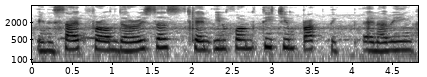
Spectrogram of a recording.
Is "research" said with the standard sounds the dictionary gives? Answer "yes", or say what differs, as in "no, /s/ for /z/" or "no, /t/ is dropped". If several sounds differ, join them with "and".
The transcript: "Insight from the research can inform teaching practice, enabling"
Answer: no, /s/ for /tʃ/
